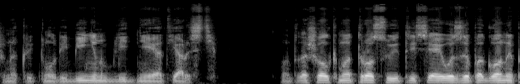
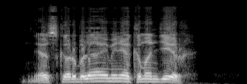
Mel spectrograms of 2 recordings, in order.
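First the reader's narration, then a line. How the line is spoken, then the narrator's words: Angry sailor shouting. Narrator (Russian): гневно крикнул матрос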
